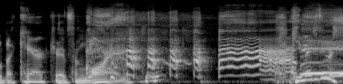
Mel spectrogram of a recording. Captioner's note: laughing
